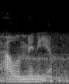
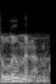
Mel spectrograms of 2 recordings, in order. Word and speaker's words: aluminum: They call it aluminium. Aluminium. I don't know how they pronounce it. It's aluminum, okay?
